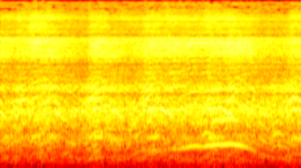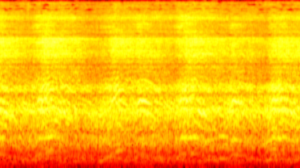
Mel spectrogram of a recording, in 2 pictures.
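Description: Several radio-controlled racing buggies' small engines revving on the starting grid, many short overlapping rising and falling whines.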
